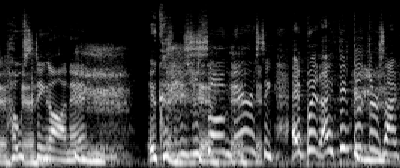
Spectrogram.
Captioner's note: laugh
